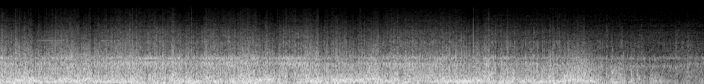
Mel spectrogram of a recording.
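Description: Strong wind roars and buffets outdoors.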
